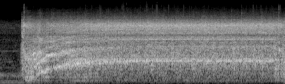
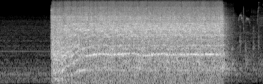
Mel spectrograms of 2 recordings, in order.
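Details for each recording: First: Briggs 21 hp V-twin LT1000 mower after fitting a 16-tooth John Deere V-twin starter in place of a 14-tooth one, after several starters tried: two cranking bursts of a few seconds each, steady high whir, clean engagement; starter drive working normally. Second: Briggs & Stratton 21 hp V-twin on an LT1000 mower, starter just greased: starter spins with steady high whir under two seconds, engine never fires; spark check shows no spark, cranks but no start; coil later swapped.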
